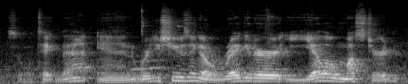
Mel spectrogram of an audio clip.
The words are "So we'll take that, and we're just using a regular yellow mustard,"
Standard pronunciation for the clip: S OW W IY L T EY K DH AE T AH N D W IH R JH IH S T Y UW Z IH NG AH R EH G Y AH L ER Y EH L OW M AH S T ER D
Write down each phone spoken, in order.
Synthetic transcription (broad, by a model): S OW W IY L T EY K DH AE T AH N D W IH R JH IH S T Y UW Z IH NG AH R EH G Y L ER Y EH L OW M AH S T ER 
